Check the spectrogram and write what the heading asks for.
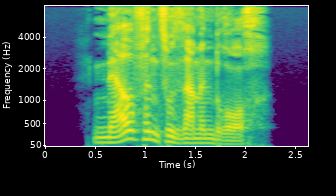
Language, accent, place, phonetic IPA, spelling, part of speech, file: German, Germany, Berlin, [ˈnɛʁfn̩t͡suˌzamənbʁʊx], Nervenzusammenbruch, noun, De-Nervenzusammenbruch.ogg
- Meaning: nervous breakdown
